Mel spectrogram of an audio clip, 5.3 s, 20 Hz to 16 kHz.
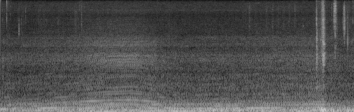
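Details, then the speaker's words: BMW 525d E60 six-cylinder diesel with a battery-drain recall, under full-throttle acceleration on a test drive: deep, steady pull with a smoothly climbing note, no hesitation or flat spots, proper boost. It now runs as it should, though a vacuum leak is still suspected. "yeah that's better yeah that's what it's meant to be doing"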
